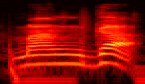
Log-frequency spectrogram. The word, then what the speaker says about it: manga: Manga itu sebetulnya dibaca dalam pelafalan bahasa Jepangnya atau pengucapannya atau pronunciationnya itu dibaca mangga. Jadi ingat ya, manga dibacanya dalam bahasa Jepang itu mangga.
